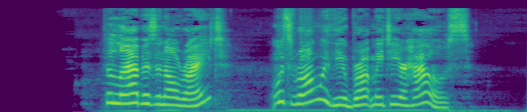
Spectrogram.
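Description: A young woman asks questions in a startled voice.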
